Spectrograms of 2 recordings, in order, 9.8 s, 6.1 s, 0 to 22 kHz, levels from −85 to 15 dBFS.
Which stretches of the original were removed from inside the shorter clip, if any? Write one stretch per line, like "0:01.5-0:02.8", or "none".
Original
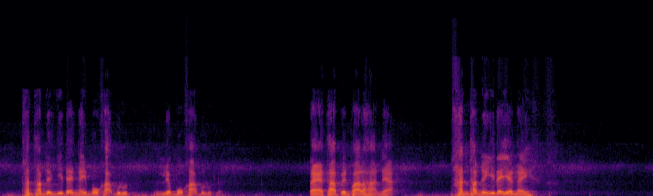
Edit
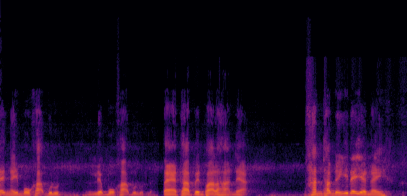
0:03.4-0:04.6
